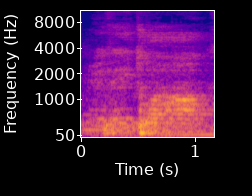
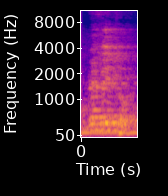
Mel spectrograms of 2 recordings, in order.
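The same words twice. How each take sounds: First: It is said in a dramatic, film-like voice. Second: It is said in a plain, ordinary man's voice. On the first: This is how such voices are portrayed in movies. The speaker calls it wrong. "comme on voit dans des films" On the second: This is how the voice actually sounded. The speaker calls it right. "une voix d'homme. C'est comme un homme qui a parlé"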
